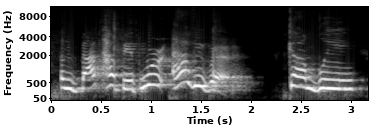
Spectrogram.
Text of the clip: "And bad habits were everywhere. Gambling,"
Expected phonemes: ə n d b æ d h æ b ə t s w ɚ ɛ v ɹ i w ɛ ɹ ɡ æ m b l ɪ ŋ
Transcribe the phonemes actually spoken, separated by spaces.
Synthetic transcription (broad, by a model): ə n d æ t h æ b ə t w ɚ ɛ v ɹ i w ɛ ɹ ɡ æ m b l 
